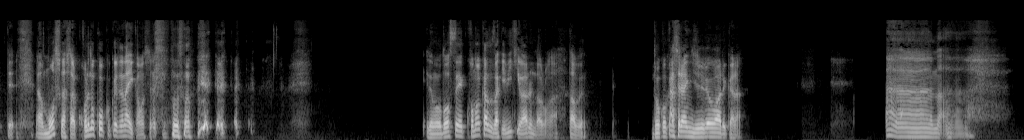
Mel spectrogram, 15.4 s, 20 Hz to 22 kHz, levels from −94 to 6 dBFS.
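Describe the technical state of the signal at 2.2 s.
A 100 Hz buzz runs through the speech from 1.86 to 2.76 s, with no audible speed-up. It comes from a block size mismatch (truncated), which discards each block's tail 100 times per second.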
